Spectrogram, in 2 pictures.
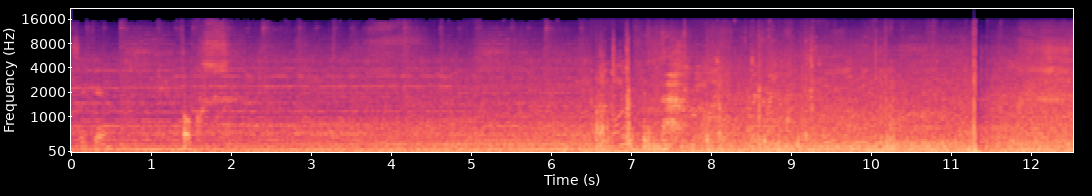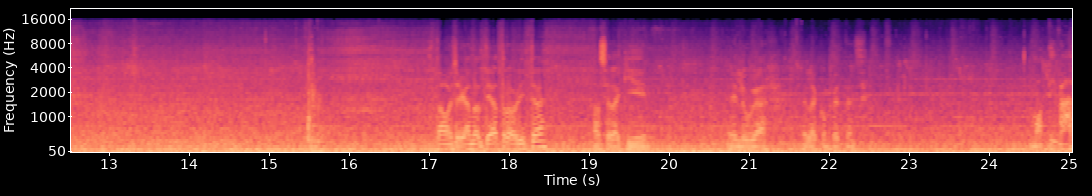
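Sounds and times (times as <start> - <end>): car engine rumble: 0.0 - 25.0.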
